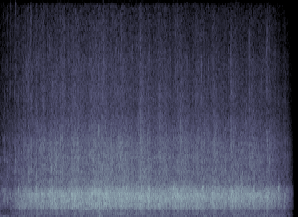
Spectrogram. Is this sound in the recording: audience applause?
yes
